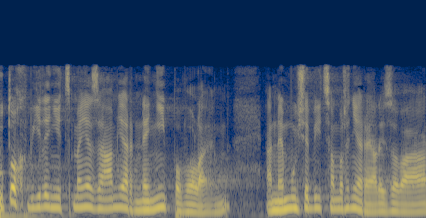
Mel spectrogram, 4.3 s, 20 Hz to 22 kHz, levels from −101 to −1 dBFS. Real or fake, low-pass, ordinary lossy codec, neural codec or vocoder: real; 7.2 kHz; MP3, 64 kbps; none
